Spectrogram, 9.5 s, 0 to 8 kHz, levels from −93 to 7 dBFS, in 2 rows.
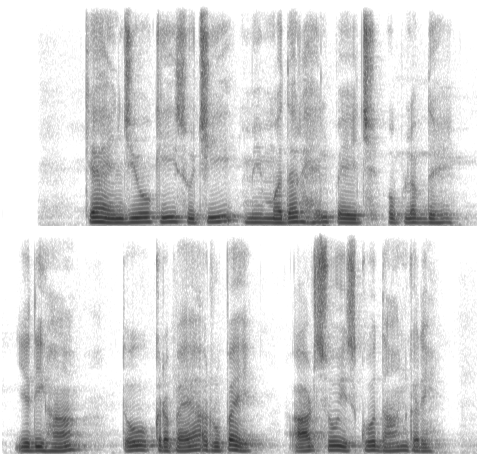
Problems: constant background noise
